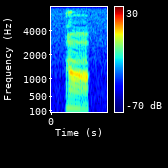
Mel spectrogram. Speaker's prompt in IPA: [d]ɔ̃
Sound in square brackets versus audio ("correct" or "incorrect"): incorrect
